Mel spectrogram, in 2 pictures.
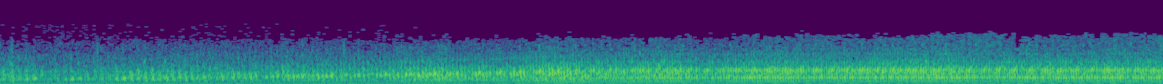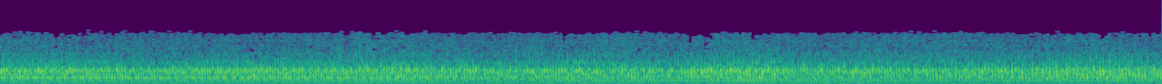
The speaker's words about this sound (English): Ship off, Captain. Aye, aye, sir. Get our engine going.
